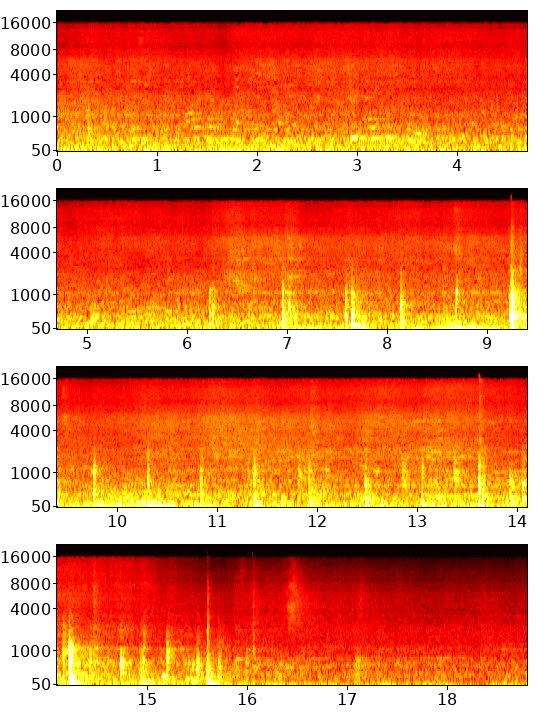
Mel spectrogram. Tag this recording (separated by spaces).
berlin car cars conveyor device escalator metro moving s-bahn staircase subway transport transportation urban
